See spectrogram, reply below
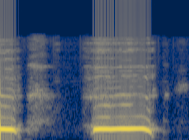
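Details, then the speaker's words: An adult imitates pediatric stridor, a short then longer steady high-pitched crowing noise on breathing in, which signals upper airway obstruction in children; mentioned alongside a seal-like barky cough. "or if they cough they might have have like a seal-like barky cough you know like or the inspiratory noise of Strider"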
